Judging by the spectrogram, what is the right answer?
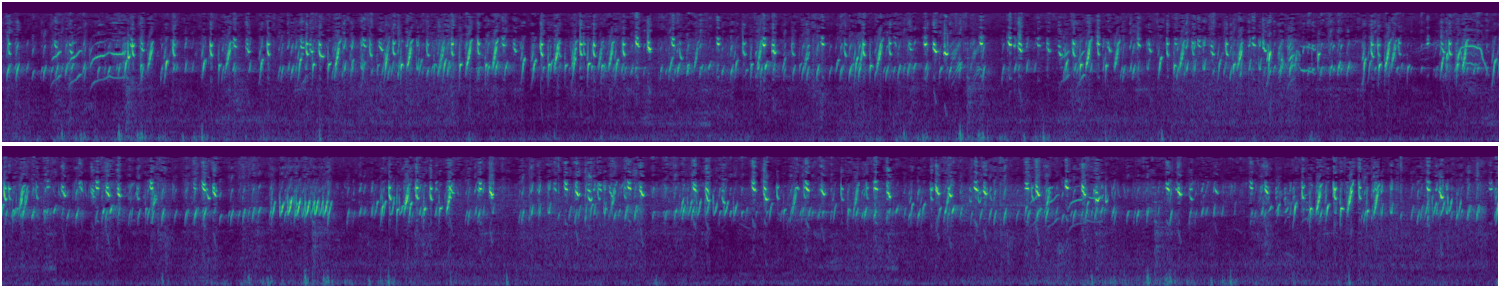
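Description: European goldfinch song: a continuous, fast, liquid twittering of rapid chirps and trills, high-pitched and dense without a break.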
